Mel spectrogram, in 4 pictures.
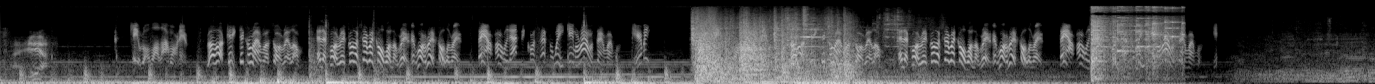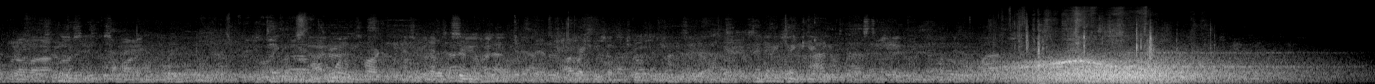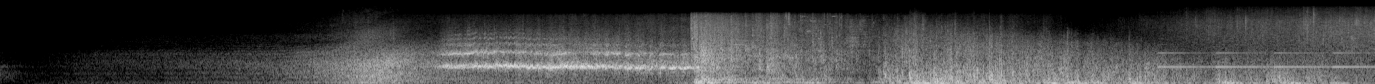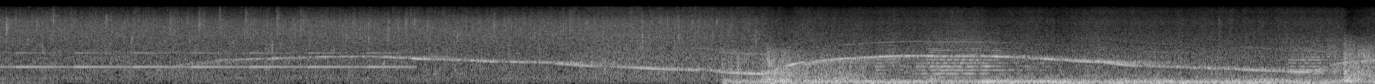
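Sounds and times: emergency siren wailing: 1.2s - 10.9s, 38.7s - 55.0s
heavy rain: 1.3s - 11.2s, 30.9s - 55.0s
two-note tone: 3.0s - 6.9s, 39.1s - 46.6s
loud crash of noise: 6.9s - 9.6s, 34.4s - 41.8s
thunder rumbling: 36.2s - 55.0s
long steady tone: 39.1s - 48.5s.

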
